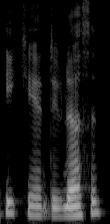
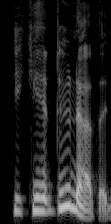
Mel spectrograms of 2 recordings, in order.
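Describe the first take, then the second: First: Said in the usual way. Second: He can't do nothing pushed up high; hammed-up insistent repeat; mock instructor, louder and higher. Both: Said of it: "They go".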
